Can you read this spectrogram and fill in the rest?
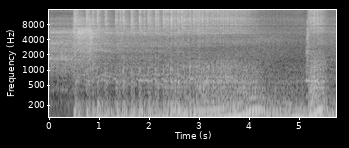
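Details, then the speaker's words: Nissan 350Z with swapped supercharged Hellcat V8, first start after reassembly with a sensor fitted; deep, even burble climbing cleanly on two throttle blips with no knocks or ticks, healthy. "y al fin poder escuchar rugir este motor como se debe aunque sea solo por unos segundos"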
